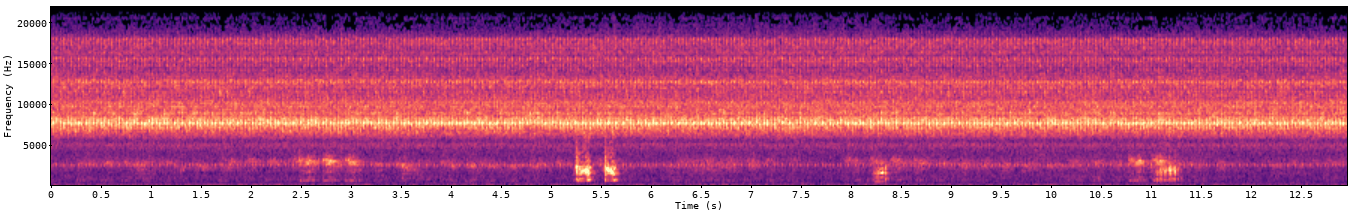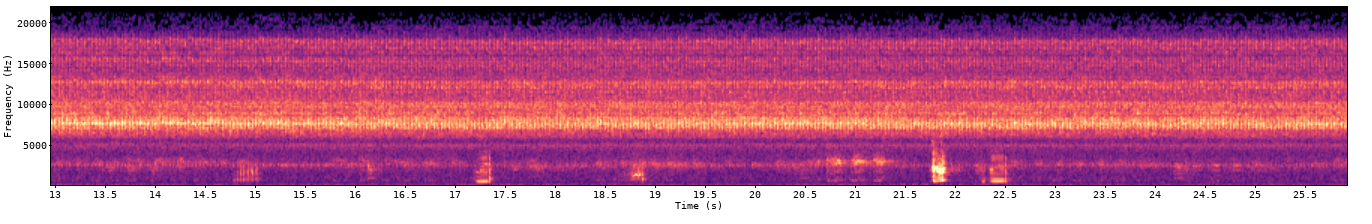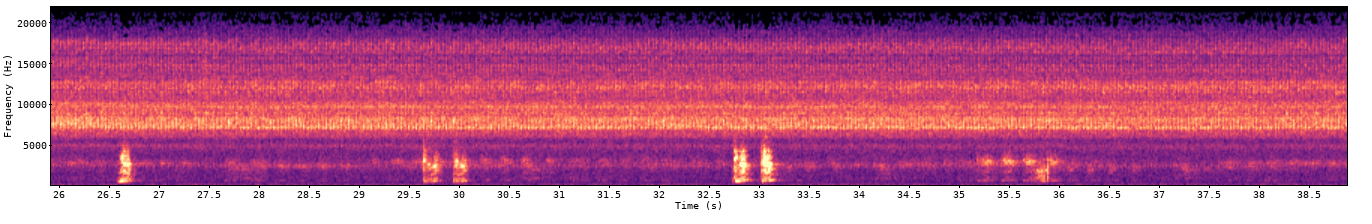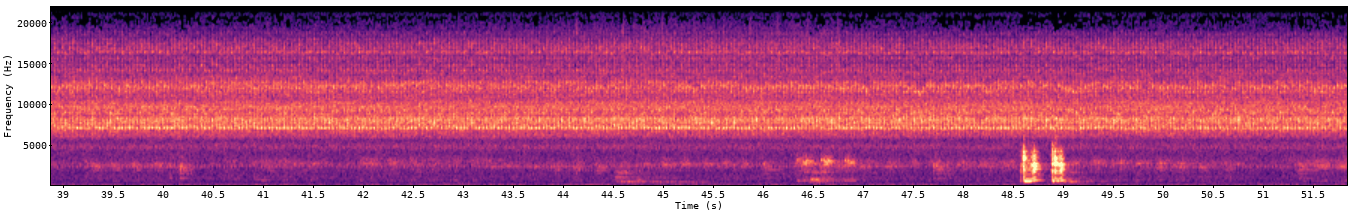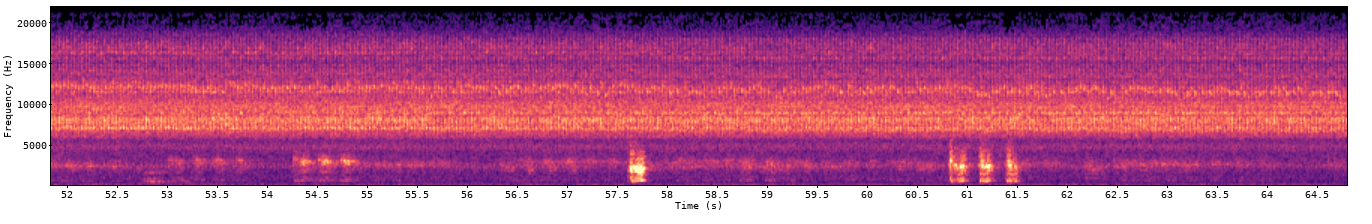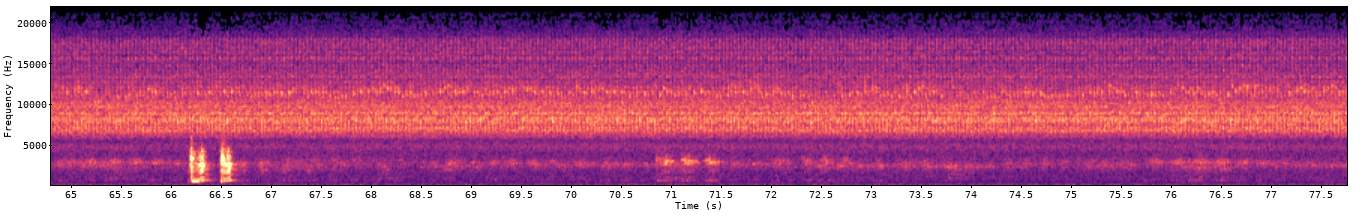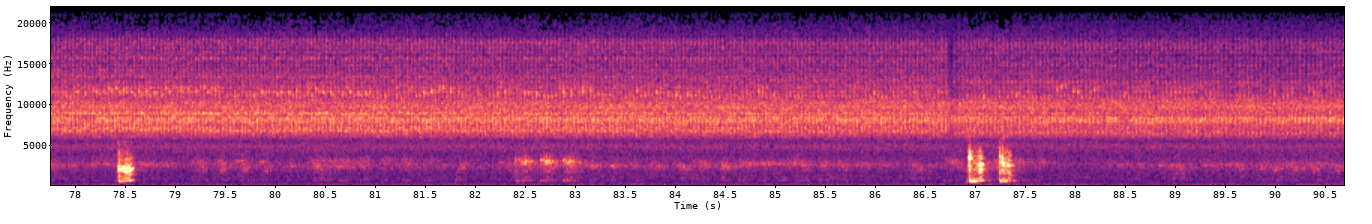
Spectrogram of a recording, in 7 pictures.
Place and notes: Frog calls, Small ecological pool
Zoom H2n MS+XY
